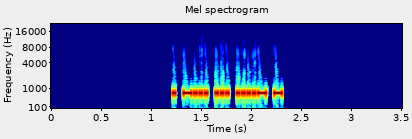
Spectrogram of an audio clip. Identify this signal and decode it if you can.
Morse code, heard as a keyed tone, about 44 wpm, 700 Hz. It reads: EBS4T
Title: Five Challenging Letter-Number Combinations 45wpm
